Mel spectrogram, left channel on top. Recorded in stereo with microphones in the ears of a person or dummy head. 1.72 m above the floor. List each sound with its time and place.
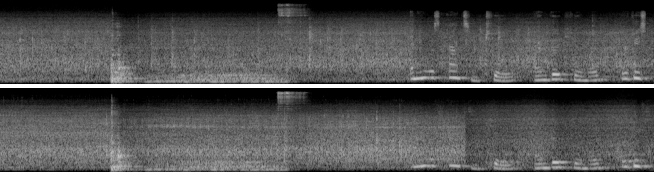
1.1 s a sliding door: 65° right (ahead or behind), 3 m
2.8 s a dropped coin: 10° right (ahead or behind), 3 m
4.1 s a woman speaking: 55° left (ahead or behind), 0.8 m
